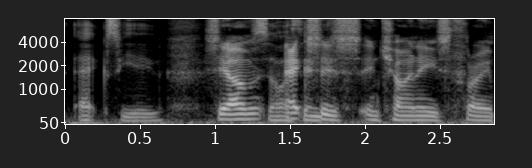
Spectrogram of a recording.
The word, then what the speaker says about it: Xu: you just said it's like SH. SH. So that's what I'm going for. I'm going for Xu.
